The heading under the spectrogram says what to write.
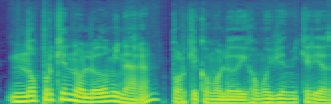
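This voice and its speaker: In a dry, close sound with no echo, a man with a Colombian accent speaks at a very deep, low pitch with a dark, mellow tone, ordinary pitch variation and a moderate pace. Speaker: theatre arts teacher. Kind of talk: radio interview.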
